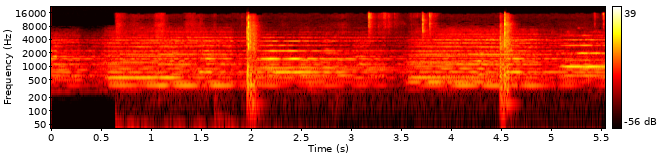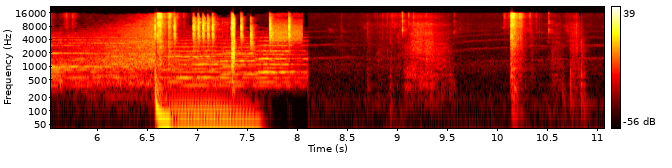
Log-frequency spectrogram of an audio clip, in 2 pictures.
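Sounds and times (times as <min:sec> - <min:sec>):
wire coil rustling across mat: 0:00.7 - 0:03.9, 0:08.6 - 0:11.0.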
